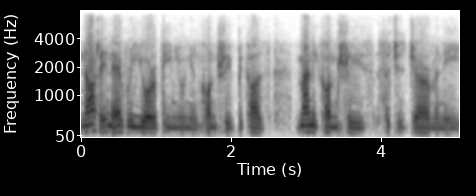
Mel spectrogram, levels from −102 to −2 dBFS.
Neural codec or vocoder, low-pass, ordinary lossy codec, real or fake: none; 7.2 kHz; AAC, 48 kbps; real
